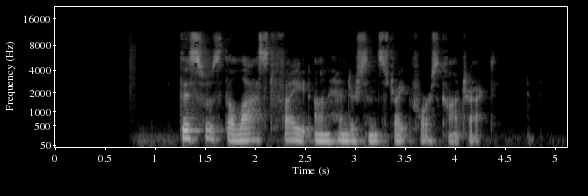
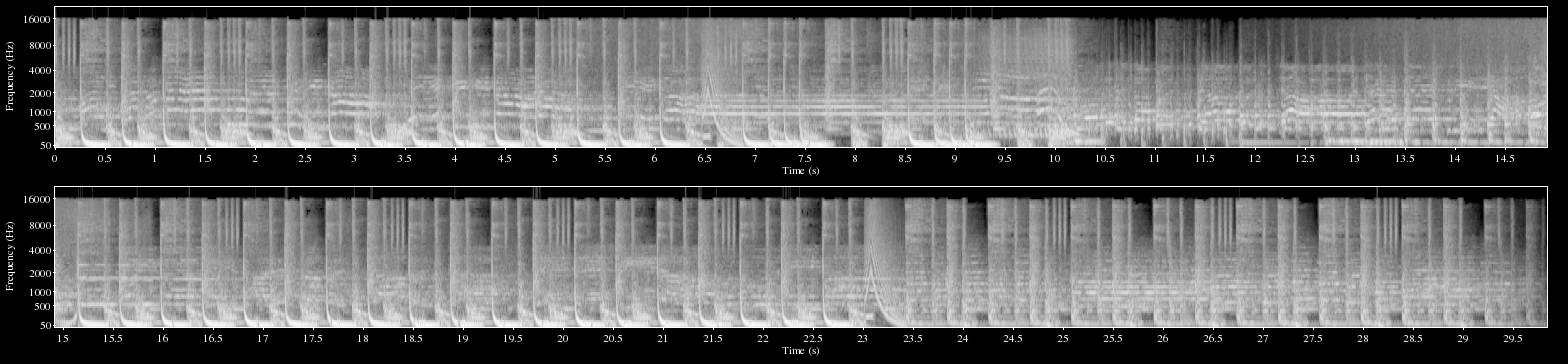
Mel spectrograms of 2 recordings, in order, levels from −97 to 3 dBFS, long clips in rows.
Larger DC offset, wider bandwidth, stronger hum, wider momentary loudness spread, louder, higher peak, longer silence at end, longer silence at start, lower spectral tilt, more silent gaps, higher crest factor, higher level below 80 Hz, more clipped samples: neither; second, 11.5 kHz vs 16.5 kHz; neither; first, 10 LU vs 6 LU; second, -41 LUFS vs -11 LUFS; second, -24 dBFS vs 0 dBFS; first, 0.75 s vs 0.15 s; first, 1.25 s vs 0 s; about the same, -5 dB/octave vs -4.5 dB/octave; neither; first, 20 dB vs 10 dB; second, -76 dBFS vs -12 dBFS; neither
